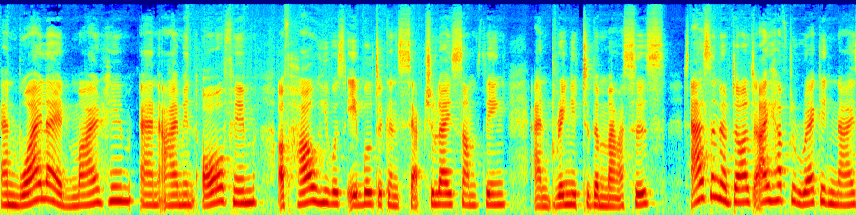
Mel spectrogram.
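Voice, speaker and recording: At a fairly quick pace, a woman talks at medium pitch with ordinary pitch variation. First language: Indian regional language. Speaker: communication coach, former media presenter. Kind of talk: self-help video talk.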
